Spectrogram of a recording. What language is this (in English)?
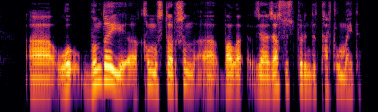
Kazakh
